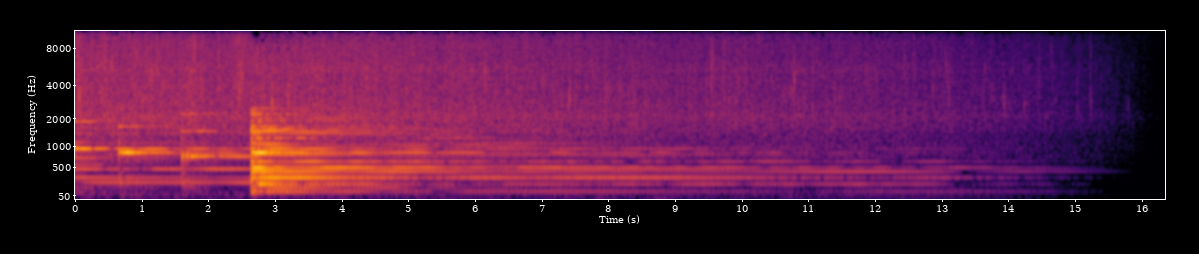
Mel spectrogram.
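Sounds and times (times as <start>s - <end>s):
rain: 0.0s - 16.3s.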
